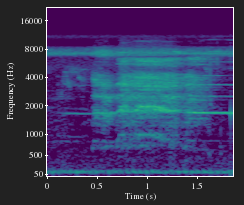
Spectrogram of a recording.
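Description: A rooster crows once, a drawn-out cock-a-doodle-doo heard fairly clearly over a faint low background hum, with no talk.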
